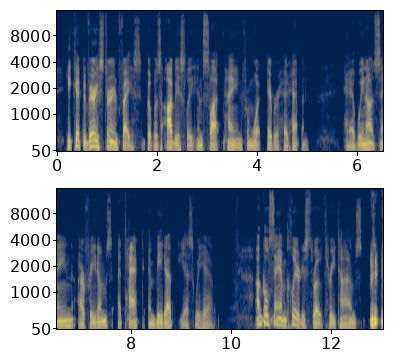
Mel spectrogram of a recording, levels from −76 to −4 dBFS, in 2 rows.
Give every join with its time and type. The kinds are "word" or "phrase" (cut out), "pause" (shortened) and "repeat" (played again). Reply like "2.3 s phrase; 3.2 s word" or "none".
none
